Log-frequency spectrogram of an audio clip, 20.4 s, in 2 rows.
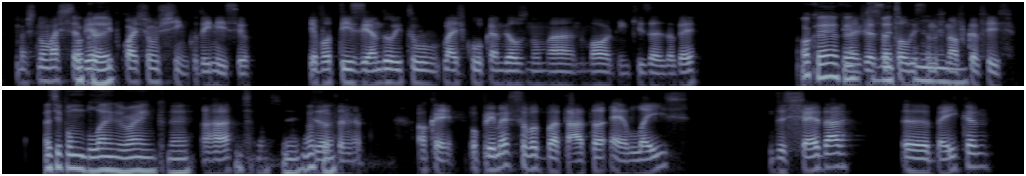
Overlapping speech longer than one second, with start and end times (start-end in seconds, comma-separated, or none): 8.5-9.7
